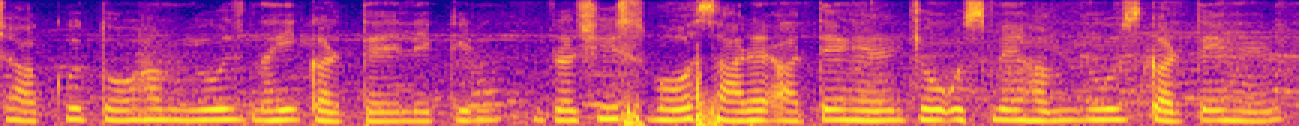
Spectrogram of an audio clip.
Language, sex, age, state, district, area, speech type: Urdu, female, 18-30, Uttar Pradesh, Gautam Buddha Nagar, urban, spontaneous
